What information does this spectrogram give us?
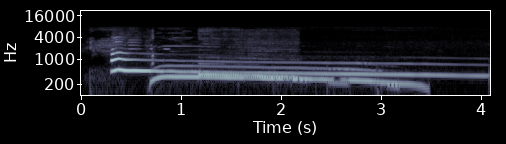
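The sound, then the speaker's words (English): Several people on a radio show howl like wolves, their voices entering one after another and overlapping in long, loud, sustained tones that slowly slide downward in pitch before trailing off. “We got to make these guys howl.”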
